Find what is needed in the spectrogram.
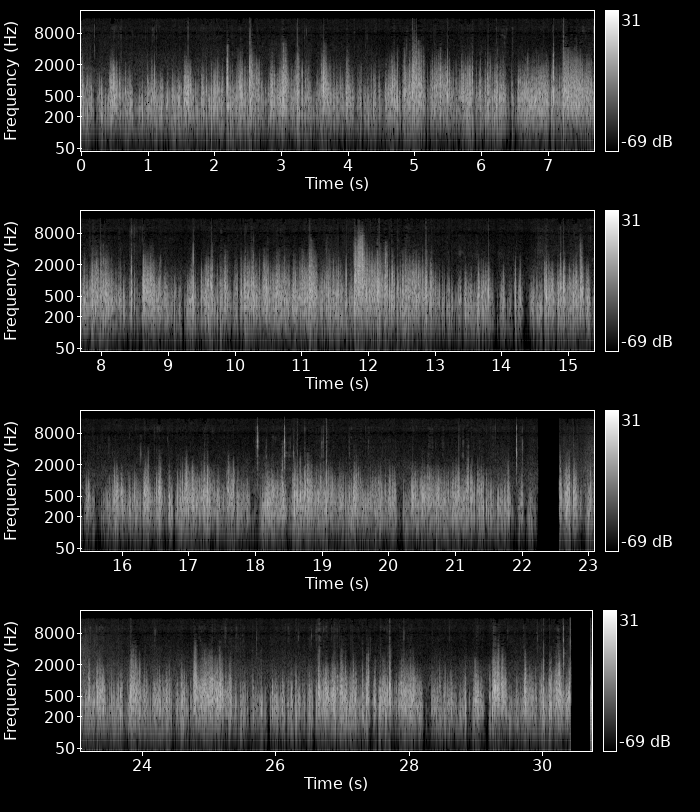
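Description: Strong wind gusting against the microphone, a rough rushing noise with rapid crackles, cutting out for an instant about two-thirds of the way through.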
